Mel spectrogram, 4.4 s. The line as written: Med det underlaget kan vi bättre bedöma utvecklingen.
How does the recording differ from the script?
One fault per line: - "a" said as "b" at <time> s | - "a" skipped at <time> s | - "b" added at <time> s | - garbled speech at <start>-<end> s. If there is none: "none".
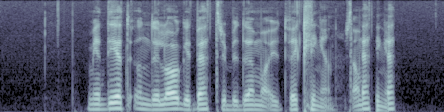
- "kan vi" skipped at 2.0 s
- garbled speech at 3.4-4.0 s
